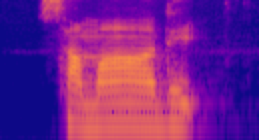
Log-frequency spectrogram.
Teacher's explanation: middle syllable is heavy and the uh other two are light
